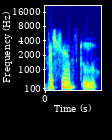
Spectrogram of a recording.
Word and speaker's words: Wyszynski: Okay, it's Wyszynski, but it's spelled with a W. So the Ukrainian pronunciation is Wyszynski, Okay. yeah, Vichinsky.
